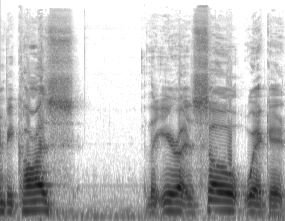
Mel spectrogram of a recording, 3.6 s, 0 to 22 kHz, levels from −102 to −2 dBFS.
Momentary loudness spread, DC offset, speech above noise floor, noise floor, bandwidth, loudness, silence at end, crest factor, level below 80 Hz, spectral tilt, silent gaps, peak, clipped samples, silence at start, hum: 17 LU; under 0.1%; 29 dB; -49 dBFS; 15.5 kHz; -19 LUFS; 0 s; 12 dB; -50 dBFS; -6.5 dB/octave; none; -8 dBFS; under 0.1%; 0 s; none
